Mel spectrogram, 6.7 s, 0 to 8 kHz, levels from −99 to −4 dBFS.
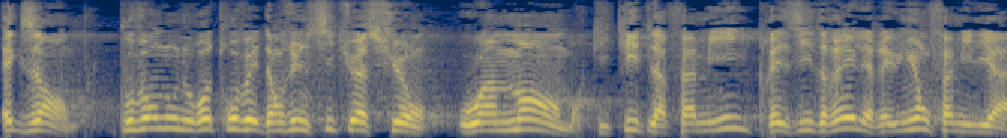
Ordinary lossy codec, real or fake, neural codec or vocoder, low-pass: none; real; none; none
